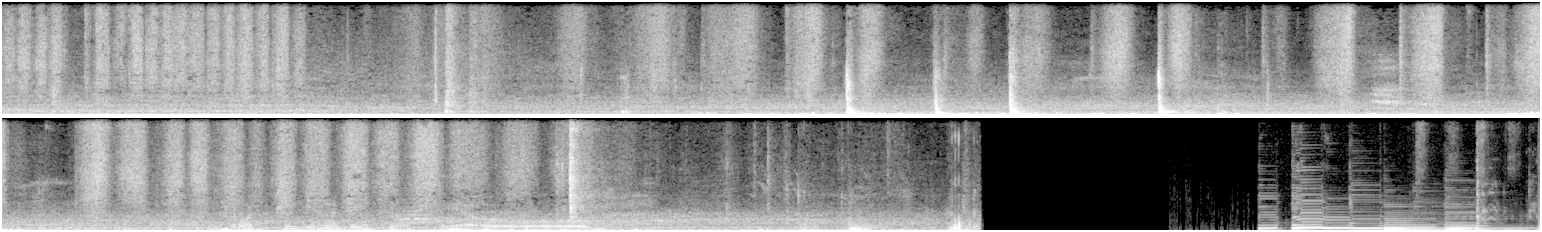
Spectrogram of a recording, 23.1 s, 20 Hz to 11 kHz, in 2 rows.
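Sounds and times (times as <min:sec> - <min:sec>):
stiff brush sweeping hard floor: 0:03.0 - 0:09.0, 0:09.8 - 0:15.9.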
